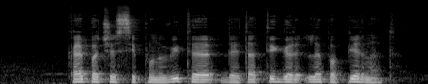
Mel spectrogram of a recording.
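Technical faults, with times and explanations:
Nothing technical jumps out here; the speech comes through without any dropouts, glitches or other problems worth noting.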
